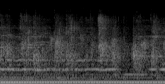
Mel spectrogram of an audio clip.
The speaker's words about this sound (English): Come on, why don't we give him one more great hand clap of praise in the house.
